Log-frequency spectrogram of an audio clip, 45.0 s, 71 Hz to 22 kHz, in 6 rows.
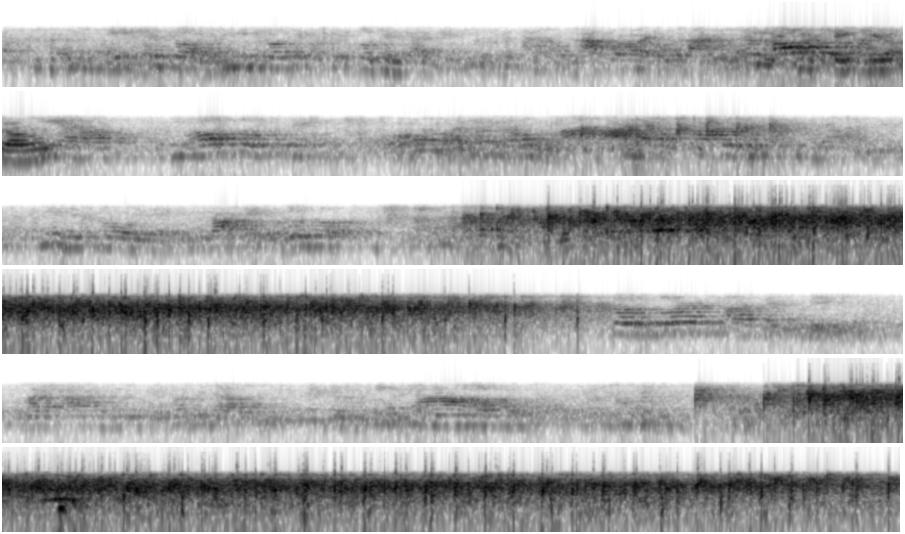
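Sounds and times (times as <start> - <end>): voice in crowd: 0.0 - 19.3
audience applauding: 18.4 - 27.6, 35.8 - 45.0.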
